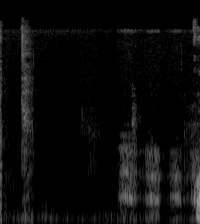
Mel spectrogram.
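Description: A few short, faint animal calls in quick succession past the middle.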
